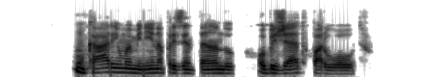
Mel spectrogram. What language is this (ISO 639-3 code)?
por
